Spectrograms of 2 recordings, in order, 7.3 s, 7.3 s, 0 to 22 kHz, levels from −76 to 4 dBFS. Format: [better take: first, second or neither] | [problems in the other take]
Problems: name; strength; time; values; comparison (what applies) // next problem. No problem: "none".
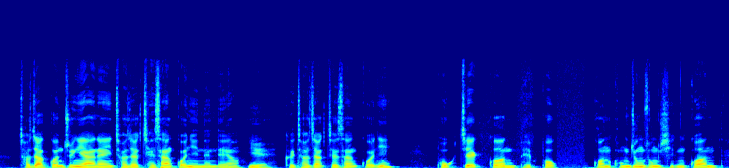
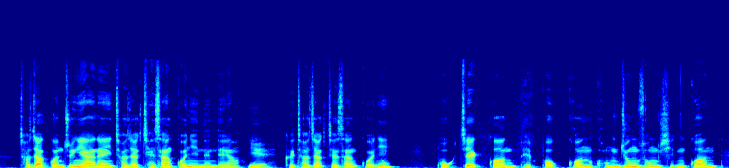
second | audio freezing; at 5.5 s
